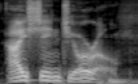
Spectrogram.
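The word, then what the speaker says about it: Aisin Gioro: holiday with his family to confirm the Manchu pronunciation. Aishin Jioro.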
